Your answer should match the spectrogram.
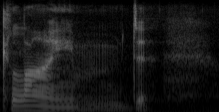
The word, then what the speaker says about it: climbed: climb حرف ب لا ينطق نقول climbed.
